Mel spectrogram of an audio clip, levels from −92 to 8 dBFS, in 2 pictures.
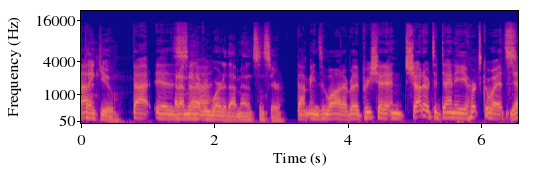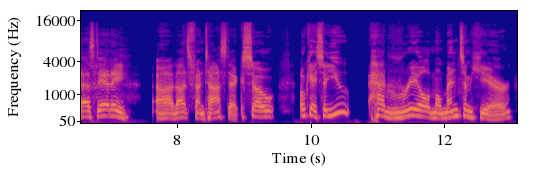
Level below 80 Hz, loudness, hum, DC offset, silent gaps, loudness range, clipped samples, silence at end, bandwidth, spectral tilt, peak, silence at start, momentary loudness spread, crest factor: -52 dBFS; -27 LUFS; none; under 0.1%; none; 2 LU; under 0.1%; 0.1 s; 15.5 kHz; -4 dB/octave; -8 dBFS; 0 s; 6 LU; 18 dB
